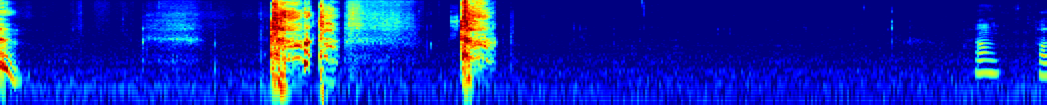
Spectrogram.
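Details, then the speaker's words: Two harsh, loud coughing bursts in a quiet room, brief voice after, from a streamer with a combined head and throat cold with runny nose, seen at hospital, not COVID: cough. "양 먹고 병원 갔다가 어 진짜 콧물이 개빡 이게 코 감기랑 목 감기랑 같이 걸려 가지고"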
